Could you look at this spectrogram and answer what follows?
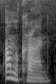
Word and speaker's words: omicron: So Omicron is going to be aw as in bought.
